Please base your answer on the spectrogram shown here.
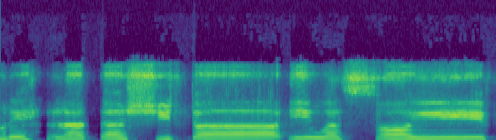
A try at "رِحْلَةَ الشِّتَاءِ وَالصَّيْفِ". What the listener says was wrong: Nah, syitanya kurang panjang. Sebentar, syitanya ini kurang panjang. Ini mat apa, Mbak? Masih pada ingat? Mat? Iya, mat wajib muttasil. Iya, jadi panjangnya berapa? 4 atau 5. Jadi dipanjangin lagi, kurang panjang sedikit lagi.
